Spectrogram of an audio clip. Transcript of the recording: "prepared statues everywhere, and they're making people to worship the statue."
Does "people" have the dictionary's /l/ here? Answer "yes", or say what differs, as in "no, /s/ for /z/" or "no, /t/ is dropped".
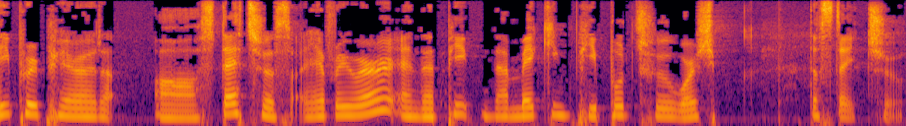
yes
